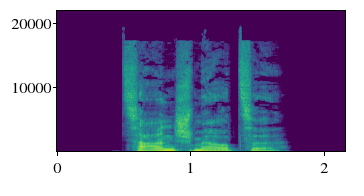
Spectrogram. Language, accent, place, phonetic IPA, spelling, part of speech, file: German, Germany, Berlin, [ˈt͡saːnˌʃmɛʁt͡sə], Zahnschmerze, noun, De-Zahnschmerze.ogg
- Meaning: dative of Zahnschmerz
